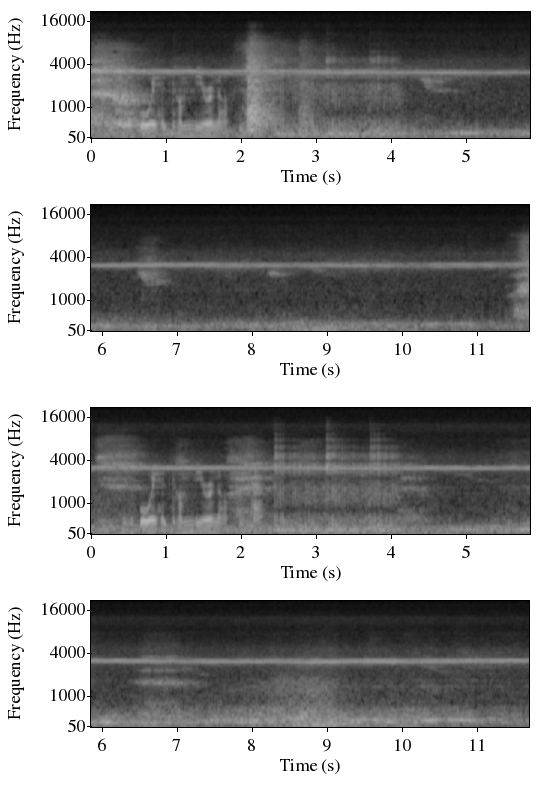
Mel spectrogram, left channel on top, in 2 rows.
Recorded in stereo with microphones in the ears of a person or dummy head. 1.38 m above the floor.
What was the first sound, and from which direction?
A man speaking, 5° right (ahead or behind).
